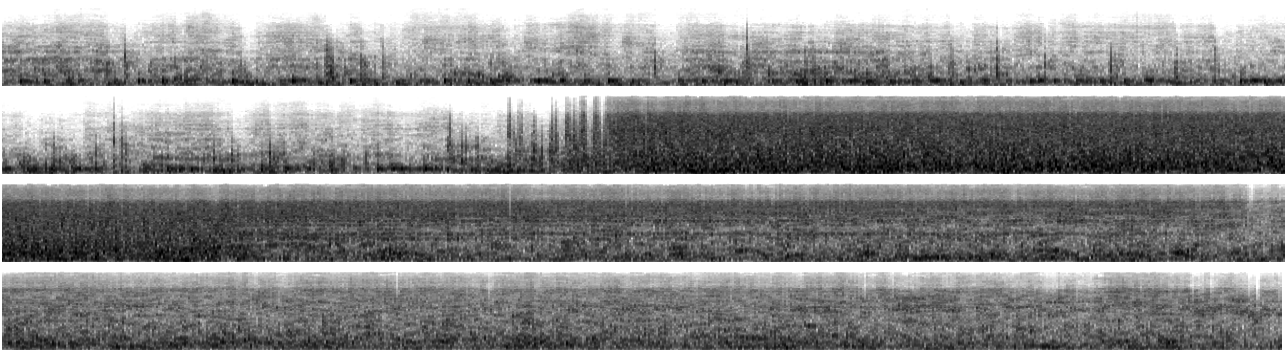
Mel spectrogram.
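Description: Express passenger train running, heard on board: a steady rumble of the moving train. About nine seconds in a much louder rush sets in suddenly and eases off a little after about five seconds, staying loud.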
